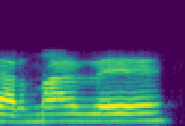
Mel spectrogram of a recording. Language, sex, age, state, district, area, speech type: Odia, female, 45-60, Odisha, Sambalpur, rural, conversation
